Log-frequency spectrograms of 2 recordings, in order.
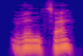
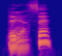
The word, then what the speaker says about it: Vincze: Pretty close. Vincze. – Like, yeah. You kind of have to, like, let it go at the end. Vincze.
